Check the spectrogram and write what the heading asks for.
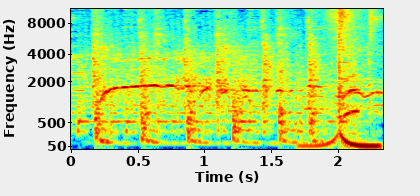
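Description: Hindi/Rajasthani DJ dance remix music: a long, high, wavering tone held over a beat, with heavy bass kicks coming in near the end.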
